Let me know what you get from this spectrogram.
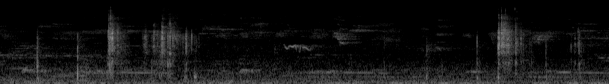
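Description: Scattered short bird chirps and calls over a steady background hum, with two sharp clicks, one about a second in and one about five seconds in.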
